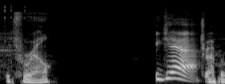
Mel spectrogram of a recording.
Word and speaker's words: Pharrell: Pharrell.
